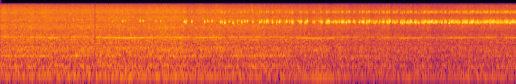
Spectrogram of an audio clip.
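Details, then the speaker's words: Running Ford engine with a high repeating chirp, about four a second, from the serpentine belt, heard while scoping a two-wire cam sensor for a hard cam sensor fault code; a chirp like this can sometimes be the cam sensor itself. "okay you guys hear that you hear that chirping uh that is the serpentine belt"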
